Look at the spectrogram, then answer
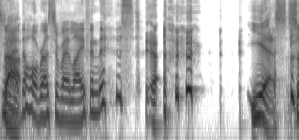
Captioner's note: laughing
